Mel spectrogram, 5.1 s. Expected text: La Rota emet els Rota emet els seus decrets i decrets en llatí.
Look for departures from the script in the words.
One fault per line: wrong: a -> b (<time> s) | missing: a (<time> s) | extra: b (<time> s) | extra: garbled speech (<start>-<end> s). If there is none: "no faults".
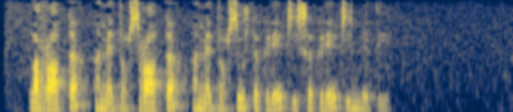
no faults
